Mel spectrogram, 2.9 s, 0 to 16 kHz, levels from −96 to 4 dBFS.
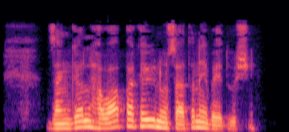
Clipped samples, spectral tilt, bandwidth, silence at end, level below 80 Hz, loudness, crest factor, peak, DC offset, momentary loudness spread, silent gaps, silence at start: under 0.1%; -7 dB/octave; 8.2 kHz; 0.35 s; -54 dBFS; -13 LUFS; 14 dB; 0 dBFS; under 0.1%; 11 LU; none; 0.5 s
